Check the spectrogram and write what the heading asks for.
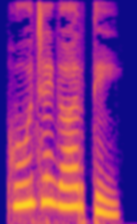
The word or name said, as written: ಹೂಜೆಗಾರ್ತಿ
